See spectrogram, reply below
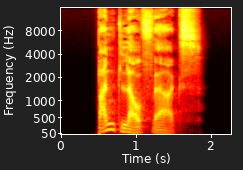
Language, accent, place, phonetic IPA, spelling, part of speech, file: German, Germany, Berlin, [ˈbantlaʊ̯fˌvɛʁks], Bandlaufwerks, noun, De-Bandlaufwerks.ogg
- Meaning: genitive singular of Bandlaufwerk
